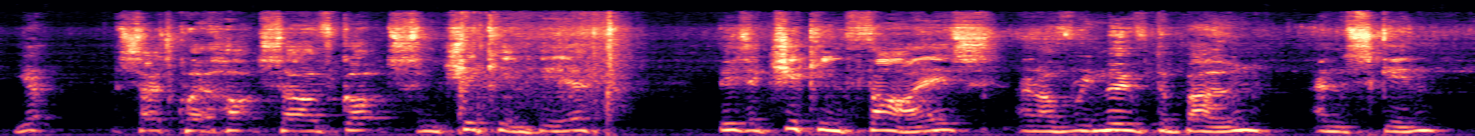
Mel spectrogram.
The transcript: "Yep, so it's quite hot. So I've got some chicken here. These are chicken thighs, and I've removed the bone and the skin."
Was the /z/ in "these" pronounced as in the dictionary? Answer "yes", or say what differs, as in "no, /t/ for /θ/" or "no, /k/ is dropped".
yes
